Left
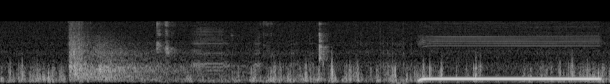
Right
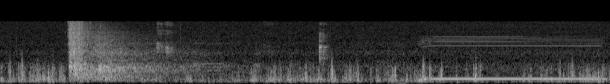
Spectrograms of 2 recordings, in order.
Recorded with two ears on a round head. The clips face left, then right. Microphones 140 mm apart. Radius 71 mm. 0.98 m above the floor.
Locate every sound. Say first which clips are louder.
1.6 s chewing: right 1 dB; 50° left (ahead or behind), 3.5 m
4.2 s a phone buzzing: left 12 dB; 45° left (ahead or behind), 1.3 m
